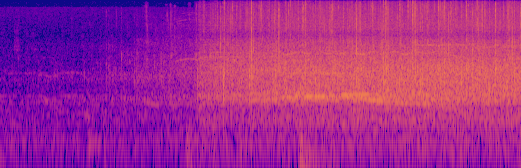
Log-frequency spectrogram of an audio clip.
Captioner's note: audience applauding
